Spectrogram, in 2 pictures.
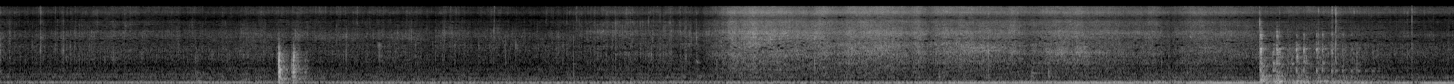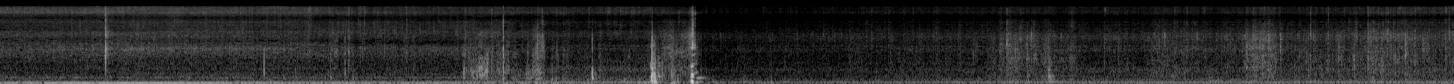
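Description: Food frying and sizzling in a HexClad frying pan, the sizzle growing much louder for about nine seconds in the middle and dying down later. A few sharp knocks of a utensil or the pan stand out.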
